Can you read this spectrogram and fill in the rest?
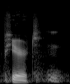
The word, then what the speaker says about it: Peart: Like, there's an interview of Geddy Lee saying it's pronounced Peart.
